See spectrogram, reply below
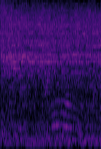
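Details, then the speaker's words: Simulated noise-type tinnitus played on a Korean health TV show: a steady, loud rushing noise that patients compare to crumpling paper or a train. "들으시는 거는 이런 잡음입니다. 이게 여러 가지 소리가 나요. 네, 여러 소리가 시끄러운 소리가 나고 막 종이 꾸기는 소리가 난다고 하시는 분들도 있고요."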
